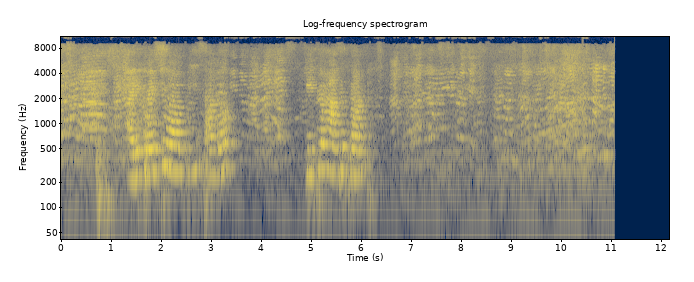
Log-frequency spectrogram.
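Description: Children chant loudly together in unison.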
